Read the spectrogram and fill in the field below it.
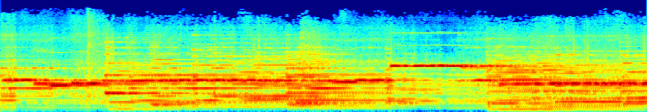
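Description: An ocarina plays a smooth melody of sustained, breathy notes that step between pitches, carried over a steady chordal accompaniment at an even, fairly loud level, with no one speaking.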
